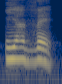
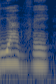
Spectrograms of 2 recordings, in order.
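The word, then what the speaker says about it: Yahweh: sábio inteligente Seu nome yavé yavé é uma pronúncia talvez mais perto do que seja e eu sou j h v h o tetragrama ou Y H w h o tetragrama impronunciável e nós podemos dizer yavé o nome do senhor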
